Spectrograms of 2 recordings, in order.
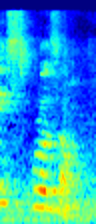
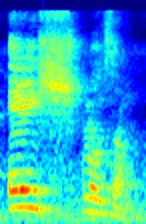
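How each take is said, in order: First: The x is sounded as s. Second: The x is not sounded as s. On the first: The speaker calls it right. "como se no lugar do X tivesse um S" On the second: The speaker calls it wrong. "não é explosão"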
